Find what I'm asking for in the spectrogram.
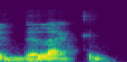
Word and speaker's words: Interlaken: Interlaken đọc thì tiếng Mỹ Interlaken, mà bên đây đọc là Interlaken, tức là liên hồ, một cái hồ Thun và một cái hồ Prien.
